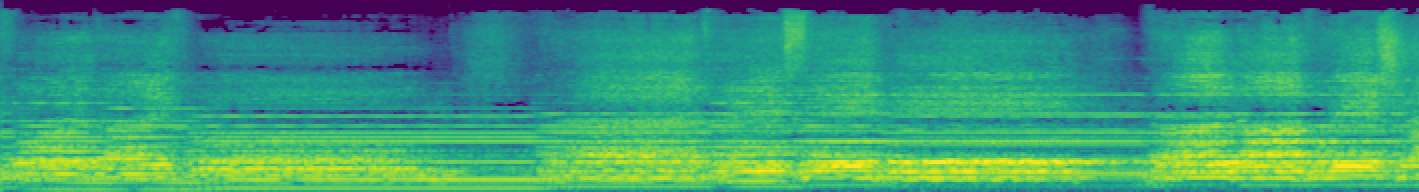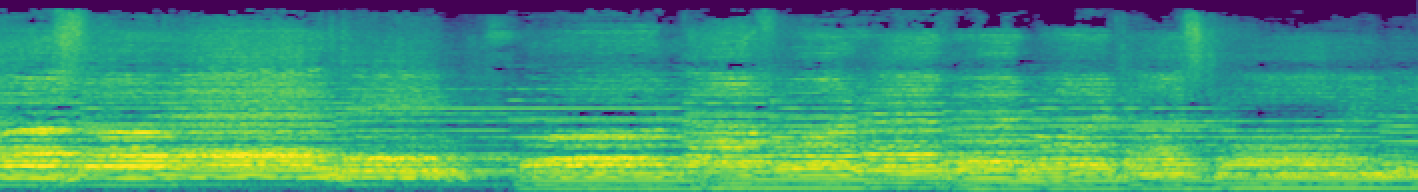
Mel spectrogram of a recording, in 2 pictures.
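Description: Recorded Christian choral music: a choir singing with sustained accompaniment.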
